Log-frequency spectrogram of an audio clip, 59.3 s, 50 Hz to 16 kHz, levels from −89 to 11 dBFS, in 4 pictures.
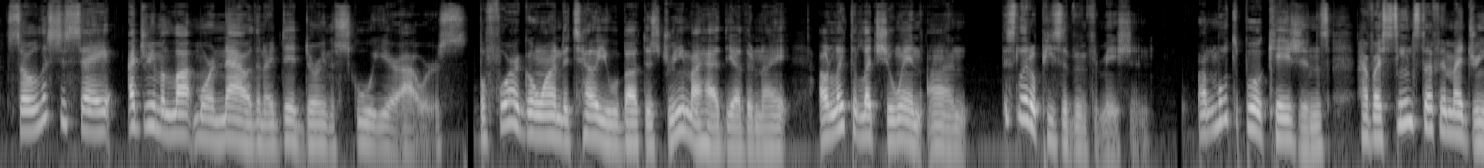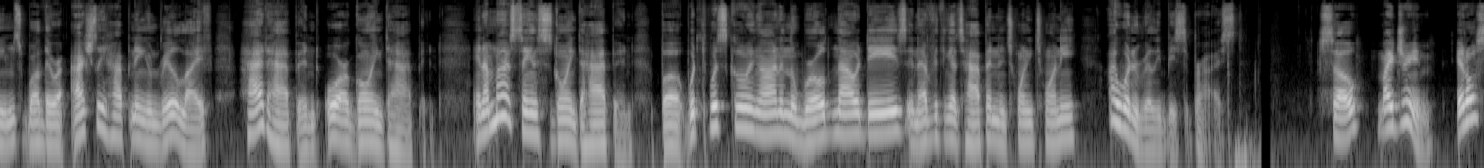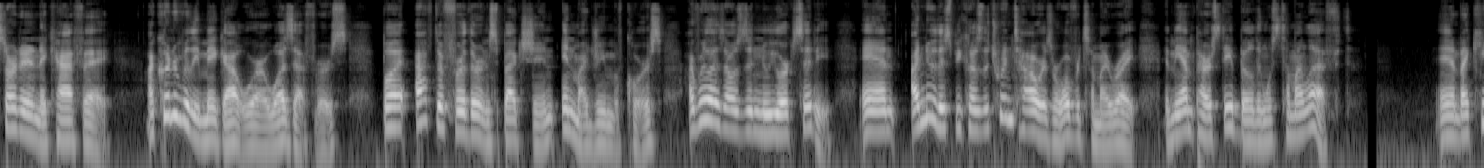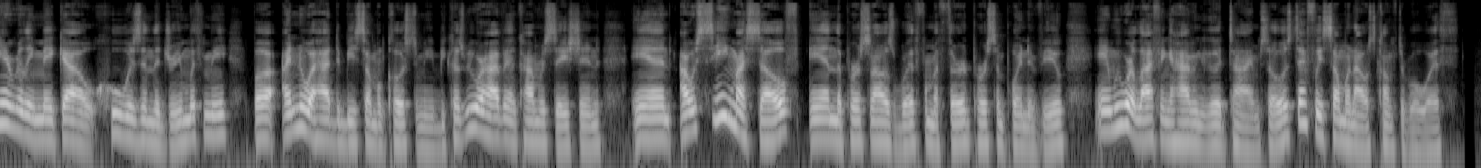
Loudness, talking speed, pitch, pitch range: -20 LUFS, 225 wpm, 135 Hz, 115-170 Hz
